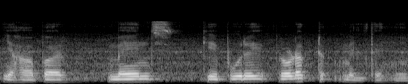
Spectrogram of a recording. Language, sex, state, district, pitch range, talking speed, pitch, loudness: Hindi, male, Madhya Pradesh, Dhar, 105-125 Hz, 115 wpm, 120 Hz, -17 LUFS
